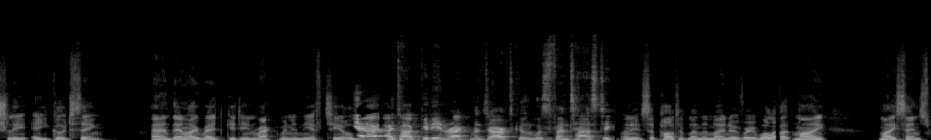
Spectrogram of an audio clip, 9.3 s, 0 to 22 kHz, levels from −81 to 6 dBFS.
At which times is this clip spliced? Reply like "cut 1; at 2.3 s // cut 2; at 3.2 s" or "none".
cut 1; at 3.4 s // cut 2; at 6.1 s // cut 3; at 7.8 s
